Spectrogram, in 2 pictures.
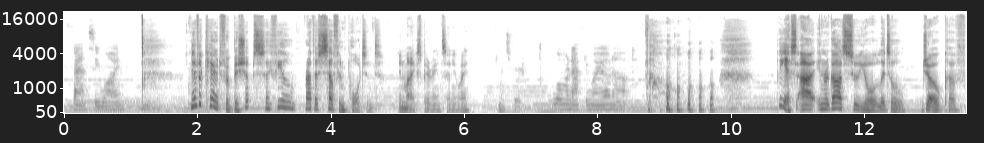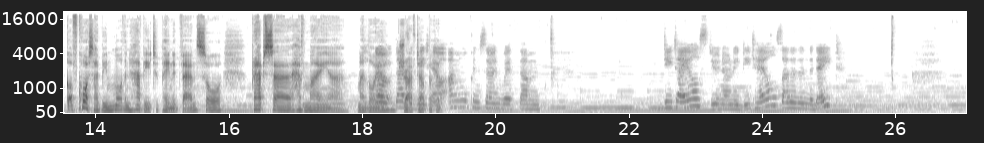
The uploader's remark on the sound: I accidentally used the computer mic instead of the desk mic. Sorry about the uneven vocals!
